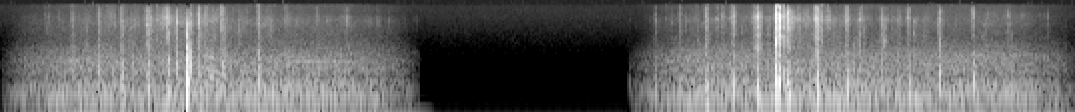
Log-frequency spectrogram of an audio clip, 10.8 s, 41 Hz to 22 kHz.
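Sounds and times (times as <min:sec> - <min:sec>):
football running catch: 0:01.4 - 0:02.7, 0:07.0 - 0:09.2.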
